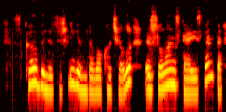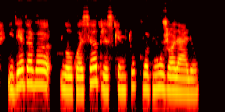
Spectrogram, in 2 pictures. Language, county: Lithuanian, Vilnius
